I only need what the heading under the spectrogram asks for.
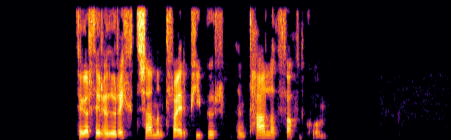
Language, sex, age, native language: Icelandic, male, 30-39, Icelandic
